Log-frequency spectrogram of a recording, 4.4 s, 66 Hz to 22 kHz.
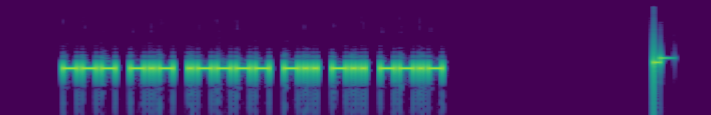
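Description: Morse code sent as a single-pitch beep tone at 40 words per minute, keying the amateur radio call sign OK1DDQ in rapid dots and dashes for about two and a half seconds, starting about half a second in.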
